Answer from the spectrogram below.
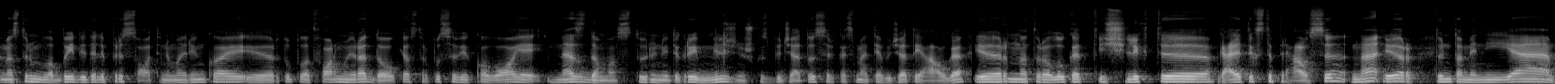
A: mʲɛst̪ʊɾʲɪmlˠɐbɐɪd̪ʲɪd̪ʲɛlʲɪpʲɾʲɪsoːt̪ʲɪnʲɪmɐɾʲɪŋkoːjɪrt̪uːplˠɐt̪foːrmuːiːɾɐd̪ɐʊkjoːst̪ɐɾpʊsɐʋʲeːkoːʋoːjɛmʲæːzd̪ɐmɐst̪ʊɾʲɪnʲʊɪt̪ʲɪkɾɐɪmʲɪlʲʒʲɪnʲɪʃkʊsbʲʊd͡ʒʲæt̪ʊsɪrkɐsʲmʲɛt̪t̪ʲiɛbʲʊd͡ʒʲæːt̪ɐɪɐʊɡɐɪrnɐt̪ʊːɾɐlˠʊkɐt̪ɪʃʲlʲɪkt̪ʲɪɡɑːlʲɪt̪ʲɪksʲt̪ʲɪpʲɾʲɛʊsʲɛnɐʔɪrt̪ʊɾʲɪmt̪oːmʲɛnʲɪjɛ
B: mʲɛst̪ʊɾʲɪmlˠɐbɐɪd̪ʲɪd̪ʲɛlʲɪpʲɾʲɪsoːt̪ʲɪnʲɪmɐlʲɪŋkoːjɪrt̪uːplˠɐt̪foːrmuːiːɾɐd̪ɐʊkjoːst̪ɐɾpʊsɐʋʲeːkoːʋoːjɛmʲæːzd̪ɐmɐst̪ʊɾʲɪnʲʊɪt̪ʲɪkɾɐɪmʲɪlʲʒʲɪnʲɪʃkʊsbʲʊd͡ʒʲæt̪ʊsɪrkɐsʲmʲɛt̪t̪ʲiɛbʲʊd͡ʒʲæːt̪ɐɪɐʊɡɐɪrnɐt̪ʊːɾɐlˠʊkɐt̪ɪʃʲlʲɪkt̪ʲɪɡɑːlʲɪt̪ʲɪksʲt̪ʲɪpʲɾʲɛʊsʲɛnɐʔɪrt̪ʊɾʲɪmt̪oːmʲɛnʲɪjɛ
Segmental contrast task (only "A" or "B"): A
